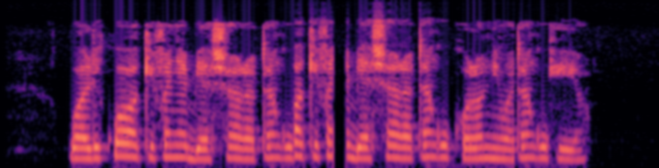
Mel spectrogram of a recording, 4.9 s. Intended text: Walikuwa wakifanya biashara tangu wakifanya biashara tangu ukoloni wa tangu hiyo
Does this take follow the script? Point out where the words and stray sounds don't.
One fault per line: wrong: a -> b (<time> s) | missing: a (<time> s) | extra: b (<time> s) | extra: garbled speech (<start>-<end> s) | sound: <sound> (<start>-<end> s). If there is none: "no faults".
sound: dropout (2.5-2.6 s)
